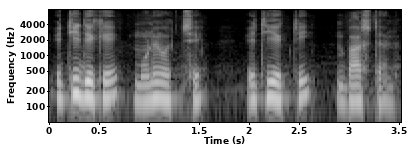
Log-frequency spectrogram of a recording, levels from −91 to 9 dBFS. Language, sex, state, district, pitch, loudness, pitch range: Bengali, male, West Bengal, Cooch Behar, 145 Hz, -20 LUFS, 130-155 Hz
